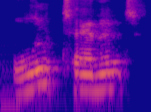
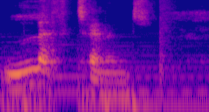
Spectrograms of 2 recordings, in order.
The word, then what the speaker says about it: lieutenant: And the way the Americans always get it wrong, lieutenant rather than lieutenant.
